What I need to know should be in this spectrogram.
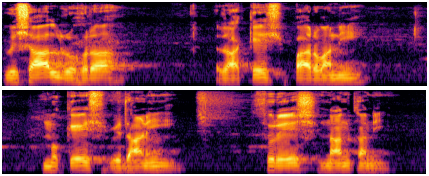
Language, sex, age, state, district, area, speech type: Sindhi, male, 45-60, Rajasthan, Ajmer, urban, spontaneous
